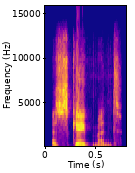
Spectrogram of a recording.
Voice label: "Escapement", American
